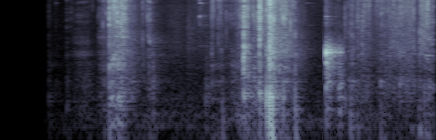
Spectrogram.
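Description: Silence for about a second, then a cardboard shipping box and its crumpled kraft packing paper being handled: rustling, scraping and crinkling in irregular bursts, with a knock or thump nearly three seconds in the loudest.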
